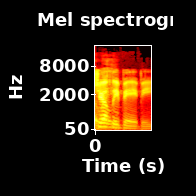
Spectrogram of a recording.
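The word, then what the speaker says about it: Djelibeybi: Jelly Baby. Yes. Yeah. The country is called Jelly Baby. Yeah. It's spelled with a DJ and Yeah.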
